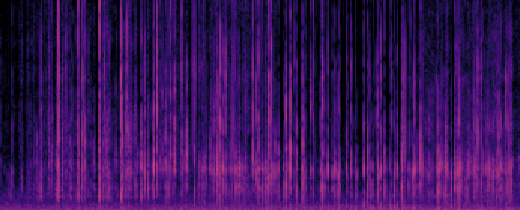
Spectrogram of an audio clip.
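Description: Long acrylic nails tap and scratch the rubber colored buttons and casing of a small, flat, hollow plastic IR LED remote control held in front of a mini mic. The result is a steady run of quick, sharp, crackly clicks and ticks, bright and dry, with each tap stopping instantly and almost no low end.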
